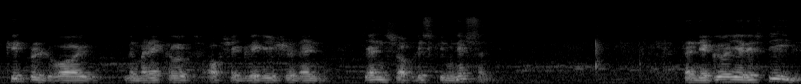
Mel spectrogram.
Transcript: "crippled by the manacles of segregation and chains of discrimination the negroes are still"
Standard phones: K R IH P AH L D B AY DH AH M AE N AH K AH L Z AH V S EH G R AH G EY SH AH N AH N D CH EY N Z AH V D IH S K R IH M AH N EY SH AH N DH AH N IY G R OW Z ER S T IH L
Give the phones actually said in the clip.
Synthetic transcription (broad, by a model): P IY P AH L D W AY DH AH M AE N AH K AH L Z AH F S EH G R AH G EY SH AH N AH N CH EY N S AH F D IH S K R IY M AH N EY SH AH N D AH N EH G OW ER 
